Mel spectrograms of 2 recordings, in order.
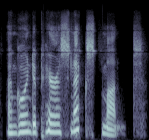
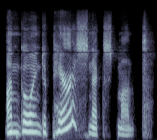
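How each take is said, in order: First: The word "next" carries the stress. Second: The word "Paris" carries the stress. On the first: Not this month. "Not this month" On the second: Not to Rome. "Not to Rome"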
